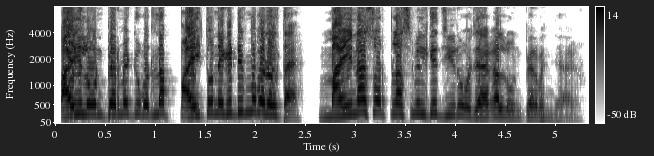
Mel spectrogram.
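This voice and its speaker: Talking fast in a very high, animated voice, a man runs a casual chemistry class, joking with and teasing students like friends. He repeats the important points and asks questions only to answer them himself, all captured in a dry, clean studio recording.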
